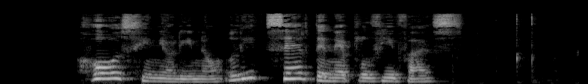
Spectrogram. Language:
Esperanto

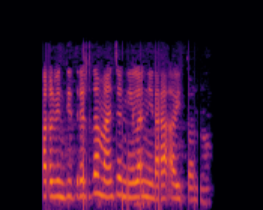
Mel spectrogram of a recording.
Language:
Catalan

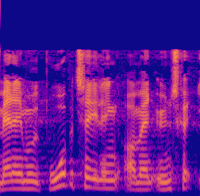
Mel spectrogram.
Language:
Danish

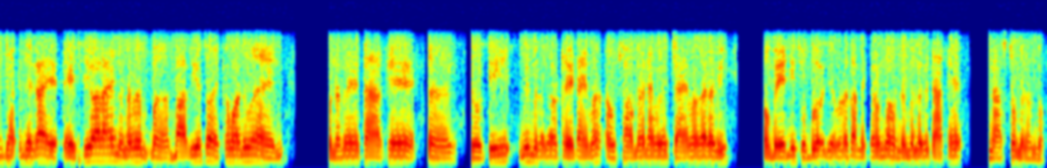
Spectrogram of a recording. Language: Sindhi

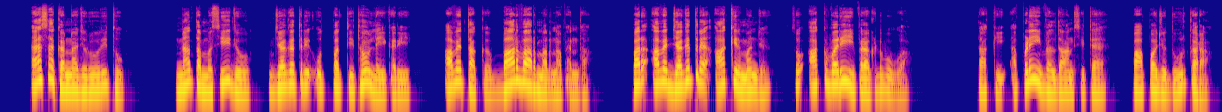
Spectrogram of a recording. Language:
Gaddi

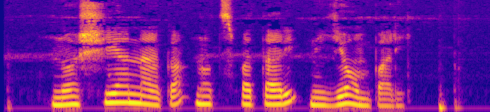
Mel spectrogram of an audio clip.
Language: South Ucayali Ashéninka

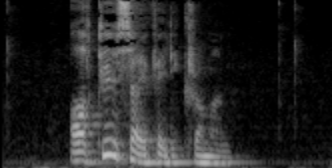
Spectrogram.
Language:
Turkish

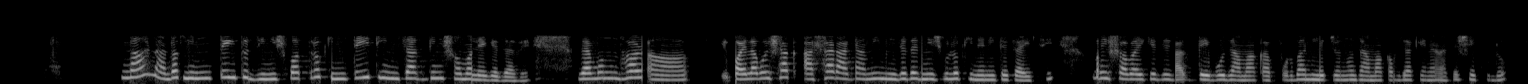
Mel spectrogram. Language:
Bangla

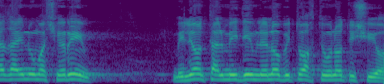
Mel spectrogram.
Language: Hebrew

